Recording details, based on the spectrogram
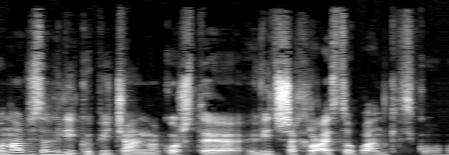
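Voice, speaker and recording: Against a quiet background, a man speaks in a fairly high, flat monotone. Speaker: podcast co-host. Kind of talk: casual chat.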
